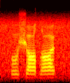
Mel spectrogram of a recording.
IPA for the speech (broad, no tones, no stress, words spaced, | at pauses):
oʃodˤœ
